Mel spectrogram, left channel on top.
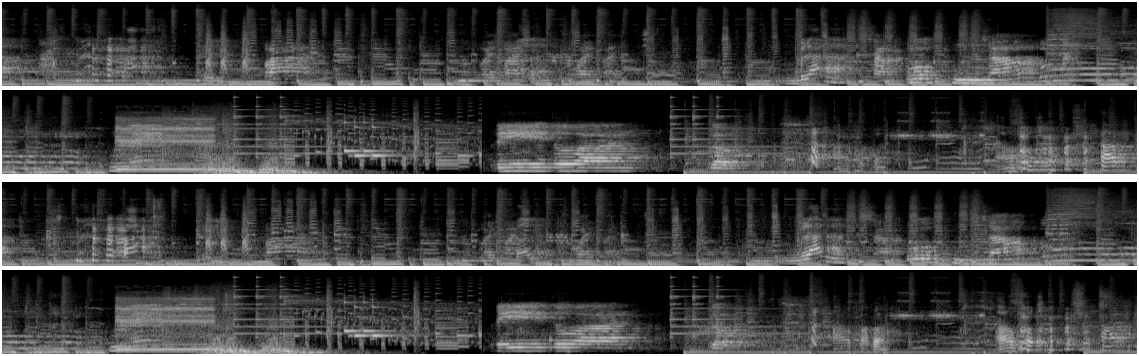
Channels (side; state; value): both; normal; correlation 0.40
